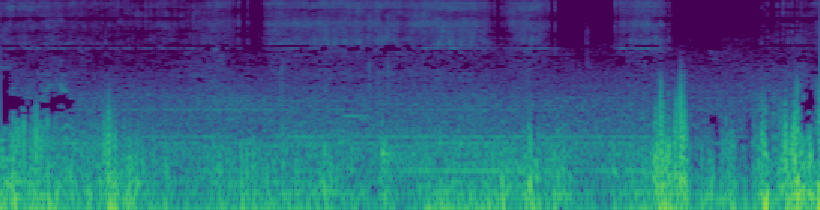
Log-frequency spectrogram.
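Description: Fishing reel working while a fish is fought on a bent rod: irregular mechanical clicking and winding over a low rumble, with a louder burst near the end.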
